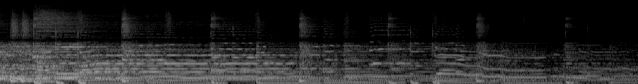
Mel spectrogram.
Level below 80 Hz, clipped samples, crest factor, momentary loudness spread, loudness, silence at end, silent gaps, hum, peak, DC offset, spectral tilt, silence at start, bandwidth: -46 dBFS; under 0.1%; 18 dB; 14 LU; -33 LUFS; 0 s; none; none; -16 dBFS; under 0.1%; -5.5 dB/octave; 0 s; 20 kHz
